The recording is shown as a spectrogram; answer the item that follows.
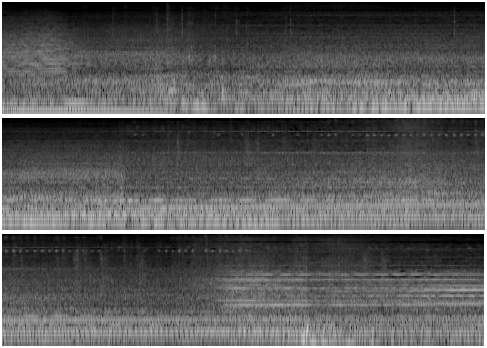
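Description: Tense film background score: a low, sustained, ominous drone, with a brighter sustained chord coming in near the end.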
